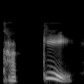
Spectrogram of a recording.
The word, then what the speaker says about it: 갂이: And it is also kak as a single syllable, but together it will be kakki, because the carryover sound value is different.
